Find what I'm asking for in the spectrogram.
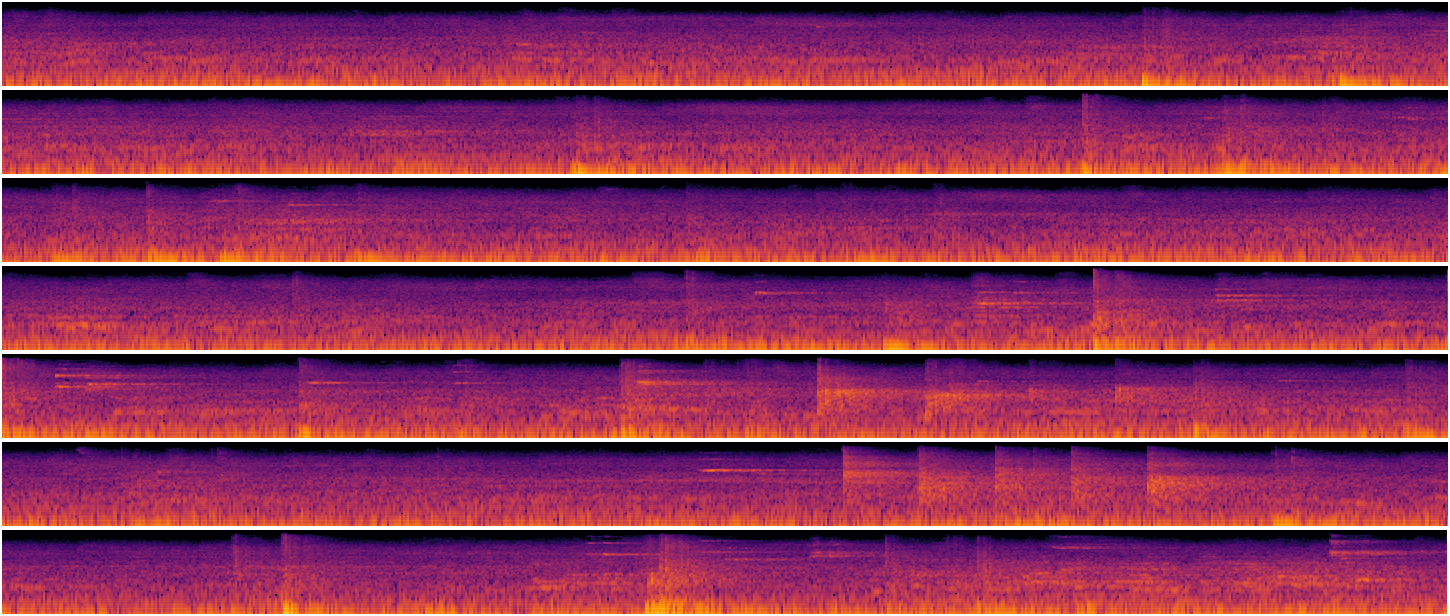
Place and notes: volleyball players in the CAU sporthall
